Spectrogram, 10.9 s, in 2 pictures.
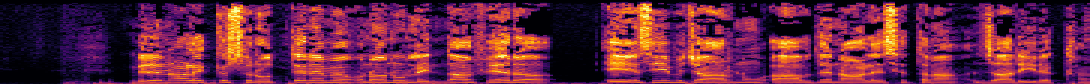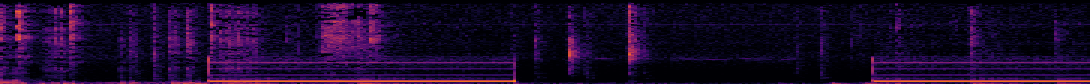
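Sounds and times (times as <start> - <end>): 
speech: 0.6 - 5.8
telephone busy tone after a call to a radio studio dropped: 6.5 - 8.0, 9.8 - 10.8.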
